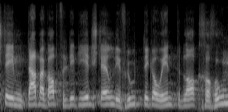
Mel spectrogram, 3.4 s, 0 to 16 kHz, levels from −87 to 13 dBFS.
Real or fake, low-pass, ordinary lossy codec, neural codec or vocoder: fake; 14.4 kHz; none; autoencoder, 48 kHz, 32 numbers a frame, DAC-VAE, trained on Japanese speech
